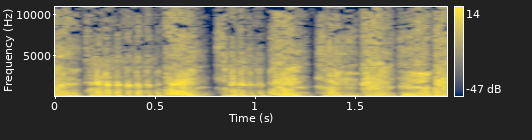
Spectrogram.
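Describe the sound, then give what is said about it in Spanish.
A person imitates a lion, letting out loud, rough roars in about three long, throaty bursts separated by brief breaths, harsh and gravelly throughout with no ordinary speech. “Y de repente el león, cabrón.”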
